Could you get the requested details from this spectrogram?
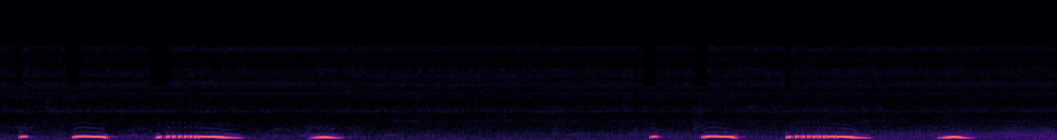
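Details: Spotted dove coo in the thổ style, played to stir decoy doves into cooing and fighting. Two identical four-note phrases about three seconds apart: a soft pip, a hooked coo, a long rolling coo, and a closing dip.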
